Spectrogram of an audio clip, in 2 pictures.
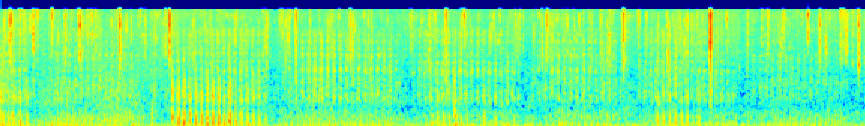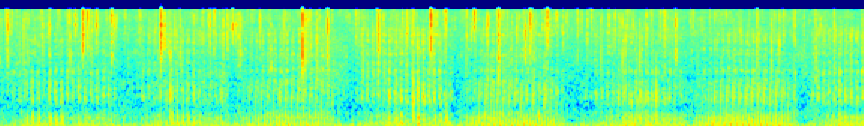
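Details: Cat purring continuously near a cozy crackling fireplace, low rumbling pulses in even cycles, punctuated by frequent sharp pops and crackles from burning wood.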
